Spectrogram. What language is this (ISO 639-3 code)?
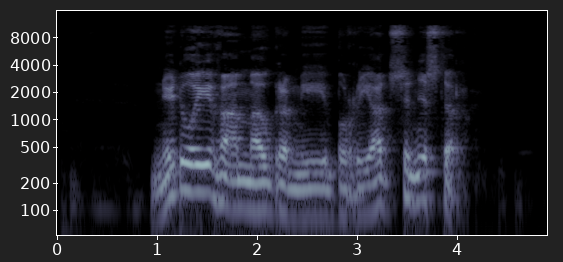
cym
